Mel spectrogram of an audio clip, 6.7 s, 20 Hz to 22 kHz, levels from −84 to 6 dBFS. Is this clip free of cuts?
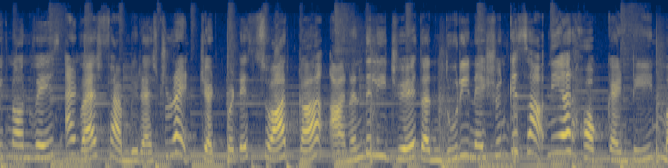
no; 3 cuts; at 0.8 s, 4.2 s, 5.5 s

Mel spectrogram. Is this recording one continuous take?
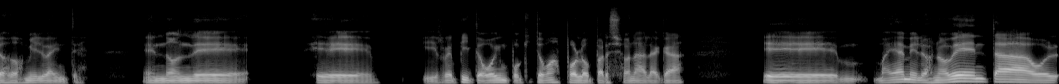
yes; 0 cuts

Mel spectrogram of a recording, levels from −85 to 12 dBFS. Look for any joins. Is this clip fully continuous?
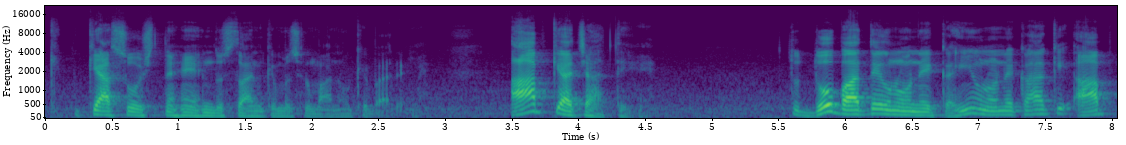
yes; 0 cuts

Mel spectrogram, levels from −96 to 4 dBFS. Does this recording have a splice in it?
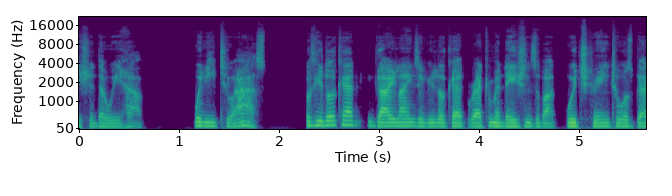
yes; 1 cut; at 2.3 s

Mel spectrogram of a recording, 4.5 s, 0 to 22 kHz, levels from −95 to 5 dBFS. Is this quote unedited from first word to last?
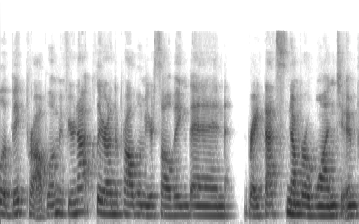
yes; 0 cuts

